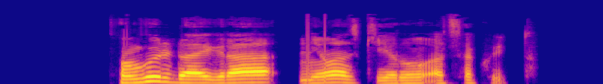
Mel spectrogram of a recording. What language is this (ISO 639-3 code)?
mvy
